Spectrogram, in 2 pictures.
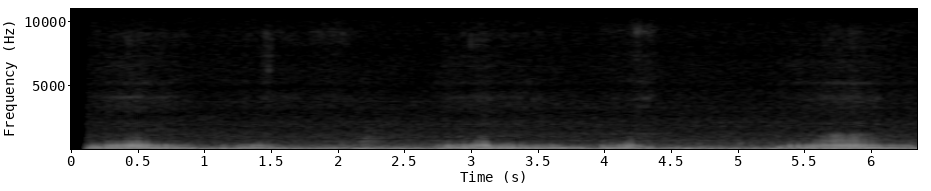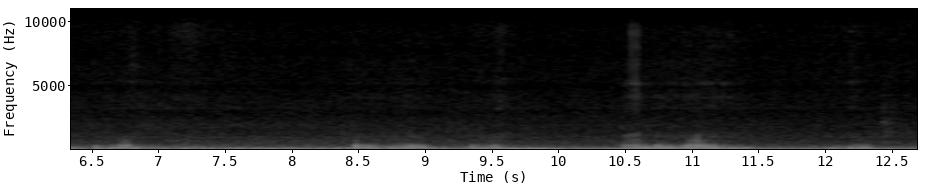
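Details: German Shepherd puppy sleeping with a snoring problem: repeated low, rattling snores with snorting breaths, some irregular, over steady room noise.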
